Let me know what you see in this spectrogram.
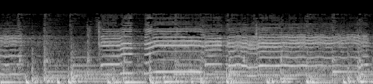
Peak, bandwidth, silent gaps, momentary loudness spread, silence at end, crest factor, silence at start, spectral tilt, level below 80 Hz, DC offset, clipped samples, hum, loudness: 0 dBFS; 11.5 kHz; none; 5 LU; 0 s; 12 dB; 0 s; -5.5 dB/octave; -28 dBFS; 0.2%; under 0.1%; none; -13 LUFS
